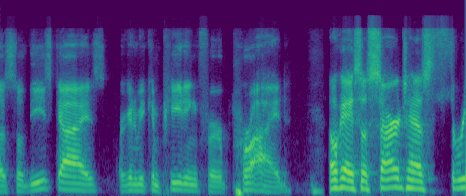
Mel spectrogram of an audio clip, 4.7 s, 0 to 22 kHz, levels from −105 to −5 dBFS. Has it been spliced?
yes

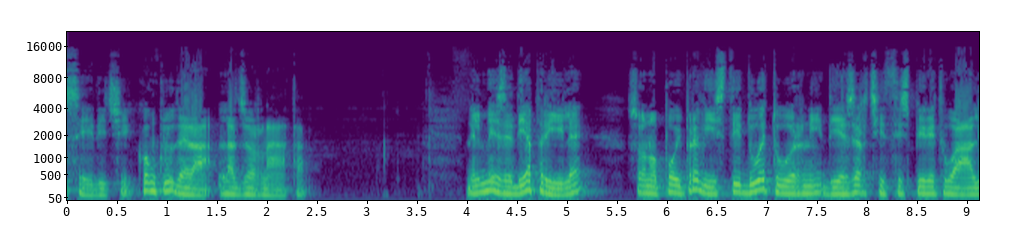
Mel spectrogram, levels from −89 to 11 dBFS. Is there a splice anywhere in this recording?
no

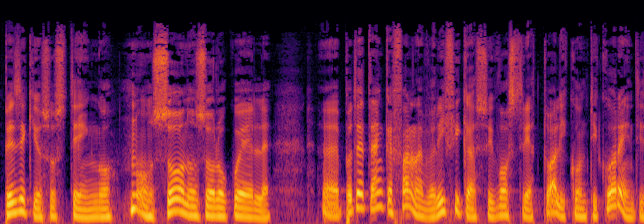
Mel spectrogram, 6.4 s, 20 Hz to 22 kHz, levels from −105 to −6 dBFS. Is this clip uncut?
no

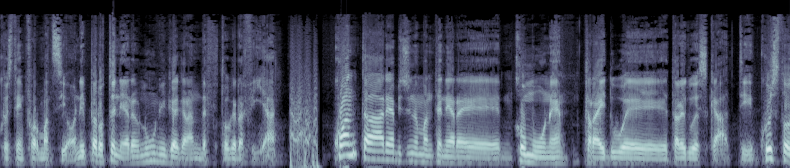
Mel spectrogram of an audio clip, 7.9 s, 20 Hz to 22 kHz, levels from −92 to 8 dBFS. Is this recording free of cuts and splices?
yes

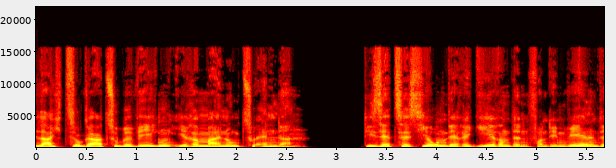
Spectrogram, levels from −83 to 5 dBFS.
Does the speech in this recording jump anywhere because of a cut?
yes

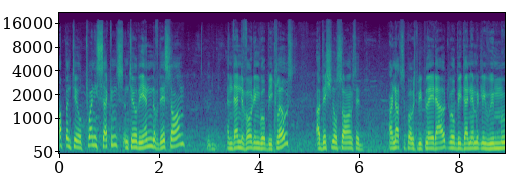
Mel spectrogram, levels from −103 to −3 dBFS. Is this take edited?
yes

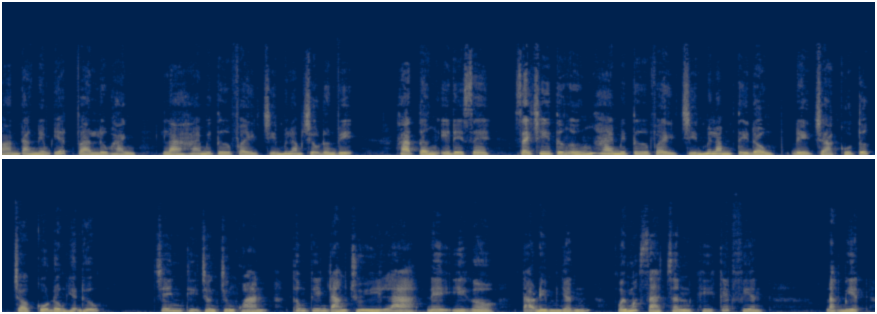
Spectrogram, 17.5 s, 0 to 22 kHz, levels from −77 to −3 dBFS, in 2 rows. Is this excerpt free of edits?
yes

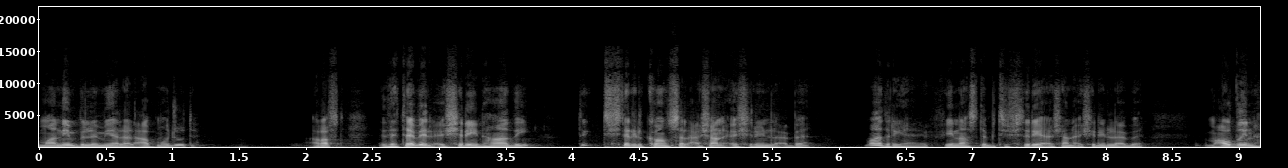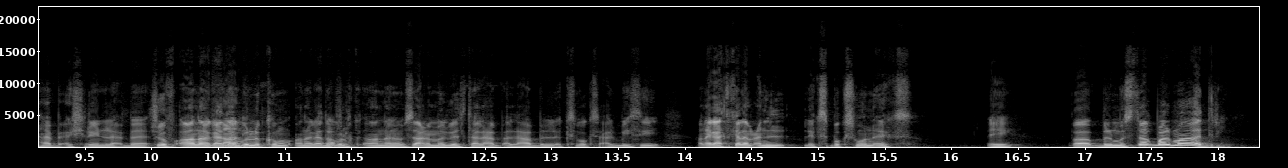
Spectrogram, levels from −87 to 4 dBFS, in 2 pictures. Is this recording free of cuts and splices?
yes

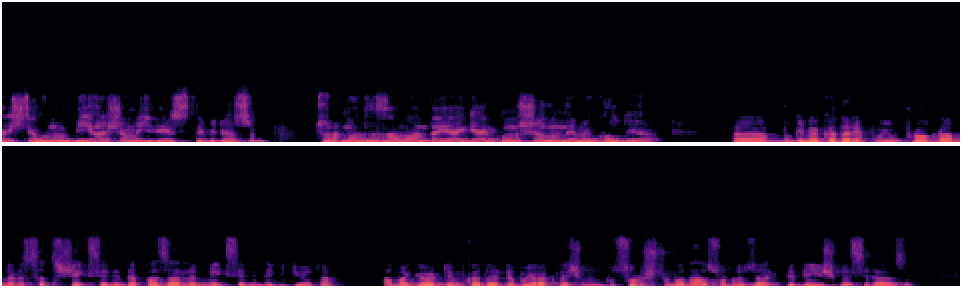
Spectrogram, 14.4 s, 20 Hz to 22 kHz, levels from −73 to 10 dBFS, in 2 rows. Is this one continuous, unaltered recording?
yes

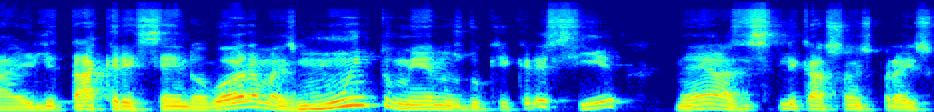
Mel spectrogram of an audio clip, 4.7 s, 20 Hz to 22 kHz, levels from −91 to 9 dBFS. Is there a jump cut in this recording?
no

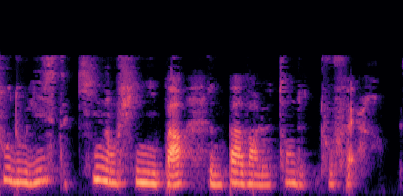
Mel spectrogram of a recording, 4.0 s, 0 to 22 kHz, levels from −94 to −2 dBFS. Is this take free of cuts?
no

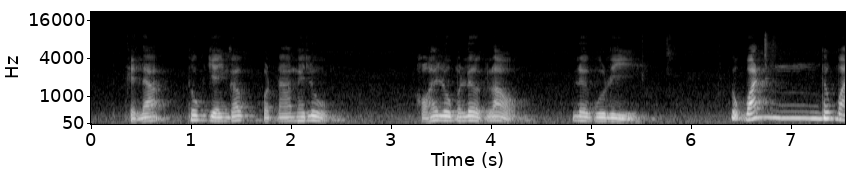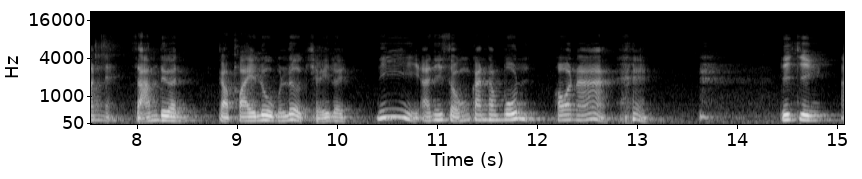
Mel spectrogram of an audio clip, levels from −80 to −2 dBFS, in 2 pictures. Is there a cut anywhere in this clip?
no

